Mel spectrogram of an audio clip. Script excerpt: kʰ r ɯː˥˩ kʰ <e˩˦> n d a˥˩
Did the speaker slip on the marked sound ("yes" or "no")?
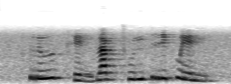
no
